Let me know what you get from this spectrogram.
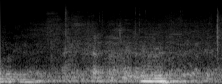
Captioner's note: participants laugh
